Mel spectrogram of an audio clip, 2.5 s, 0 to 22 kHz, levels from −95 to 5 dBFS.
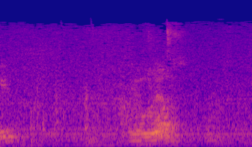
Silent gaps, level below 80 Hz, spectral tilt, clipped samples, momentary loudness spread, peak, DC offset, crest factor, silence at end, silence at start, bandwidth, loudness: none; -66 dBFS; -3.5 dB/octave; under 0.1%; 14 LU; -20 dBFS; under 0.1%; 20 dB; 0 s; 0 s; 13 kHz; -40 LUFS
